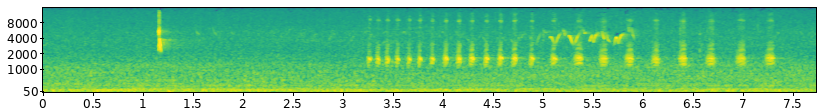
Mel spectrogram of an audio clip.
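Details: Yellow-breasted chat at Beech Hill Preserve, Rockport, Maine, on 9 June 2013: one sharp click, then a fast run of about twenty short, harsh, nasal notes at an even pitch, broken midway by a brief rising-and-falling whistled phrase, over low background rumble.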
